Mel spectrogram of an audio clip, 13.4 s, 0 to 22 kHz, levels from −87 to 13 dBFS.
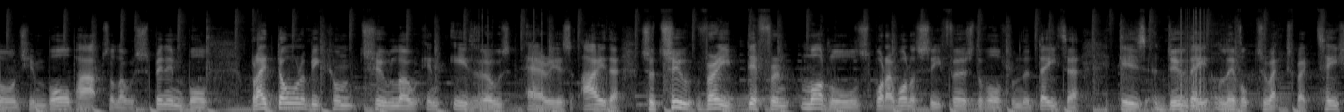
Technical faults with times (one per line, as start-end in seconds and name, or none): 4.78-5.48 processor overload crackle
11.81-12.04 processor overload crackle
